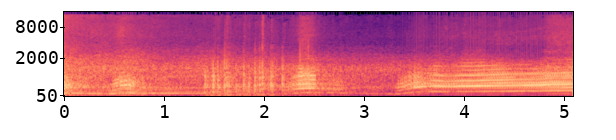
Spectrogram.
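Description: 2007 BMW 335i's engine pulling under hard acceleration, its note rising steadily from about three seconds in. Before that there are a few short, uneven sounds and clicks.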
